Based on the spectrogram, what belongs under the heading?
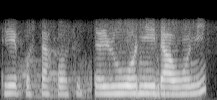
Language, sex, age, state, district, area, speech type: Assamese, female, 18-30, Assam, Sivasagar, rural, conversation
